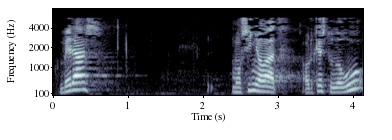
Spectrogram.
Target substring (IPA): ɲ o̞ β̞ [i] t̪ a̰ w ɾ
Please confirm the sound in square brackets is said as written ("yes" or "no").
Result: no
